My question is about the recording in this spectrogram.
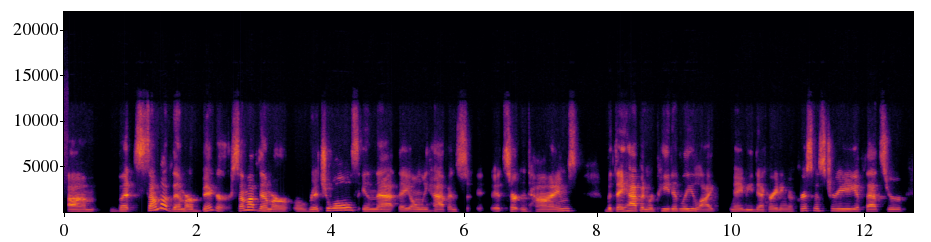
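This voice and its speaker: Low-voiced American woman lecturing, rambling asides. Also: measured pace. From United States. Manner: rambling, self-interrupting, conversational asides. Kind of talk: informal online lecture.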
